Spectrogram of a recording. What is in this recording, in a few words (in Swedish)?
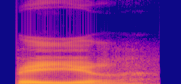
"bir", skånska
